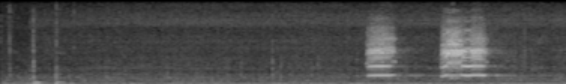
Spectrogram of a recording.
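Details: After a few faint ticks, a green pheasant gives its double call from a bird-guide recording: two strident, honking notes half a second apart, the second held longer.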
